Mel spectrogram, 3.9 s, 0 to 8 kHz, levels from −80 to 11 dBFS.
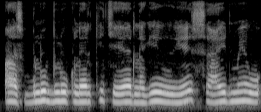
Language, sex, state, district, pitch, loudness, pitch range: Hindi, female, Punjab, Pathankot, 190 Hz, -15 LUFS, 185-200 Hz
